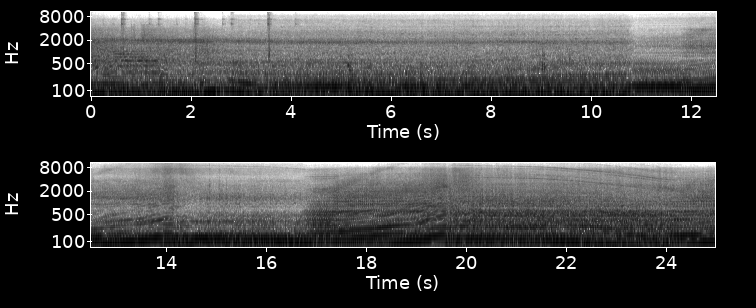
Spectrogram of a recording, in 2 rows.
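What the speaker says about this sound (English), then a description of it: "it's time to get this beast on the dyno" A twin-turbo 2013 Chevrolet Camaro SS running on a dyno, its engine roaring loud and steady, then climbing in pitch through repeated revving pulls with rising turbo whine, close and dominant throughout.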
